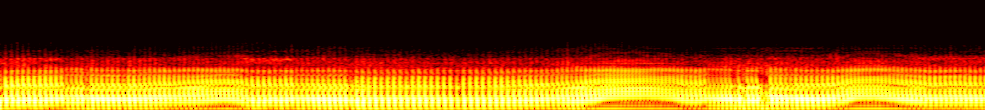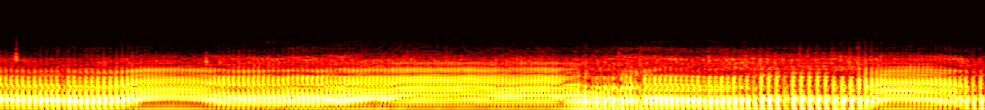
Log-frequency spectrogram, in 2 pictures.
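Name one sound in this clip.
A motorcycle engine chugs steadily at low speed, close by.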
